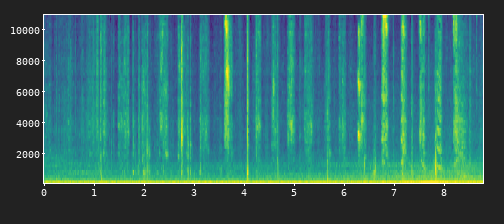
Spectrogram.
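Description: Irregular small clicks and scratches of fingers working at the plastic cupholder and console trim of a car, over a steady low rumble.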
